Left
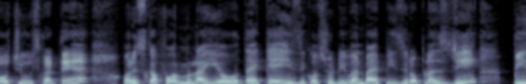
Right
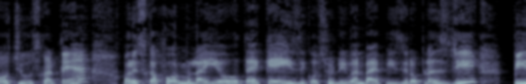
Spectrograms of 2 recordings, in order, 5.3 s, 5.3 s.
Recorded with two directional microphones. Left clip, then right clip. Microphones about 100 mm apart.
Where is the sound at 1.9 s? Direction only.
50° left (ahead or behind).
